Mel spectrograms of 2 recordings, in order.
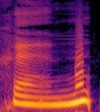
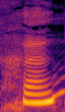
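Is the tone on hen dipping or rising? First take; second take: dipping; rising. First: The word hen has a low dipping tone. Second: The word hen has a rising tone. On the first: "很三声と発音します" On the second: "前の很のところを2 声と発音します"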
